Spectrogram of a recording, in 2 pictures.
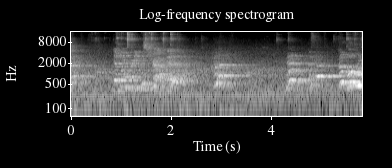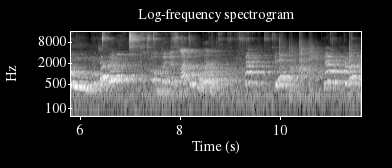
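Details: Mac, a 6.5-month-old Redbone Coonhound, during a one-week board-and-train program in Virginia, gives loud, harmonic barks and drawn-out baying yelps in irregular bursts, some running together, over a quiet indoor background.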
